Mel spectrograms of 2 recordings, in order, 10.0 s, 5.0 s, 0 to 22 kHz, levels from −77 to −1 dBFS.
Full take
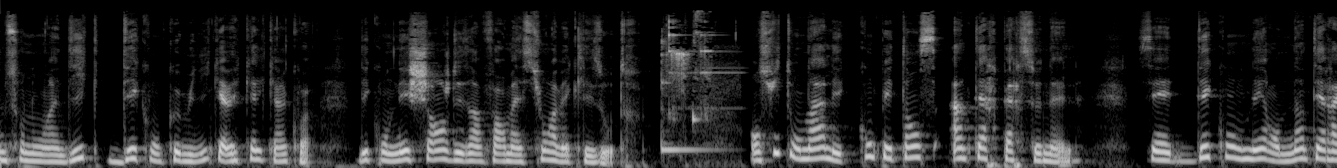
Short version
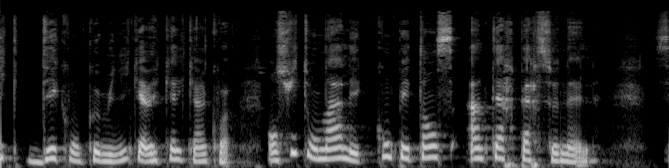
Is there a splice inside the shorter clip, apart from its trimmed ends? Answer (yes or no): yes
